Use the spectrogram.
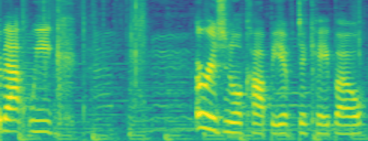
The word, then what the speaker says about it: Da Capo: Original copy of Da Capo. Yes, I pronounce it Da Capo. Johnny Eccles himself pronounces it Da Capo. Who am I to tell Johnny Eccles he's wrong?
